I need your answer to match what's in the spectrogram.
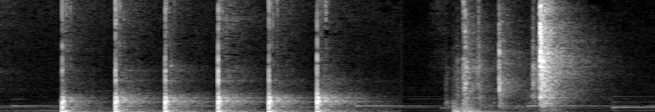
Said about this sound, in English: Darling, what on earth has gotten into you knocking on my door like that?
